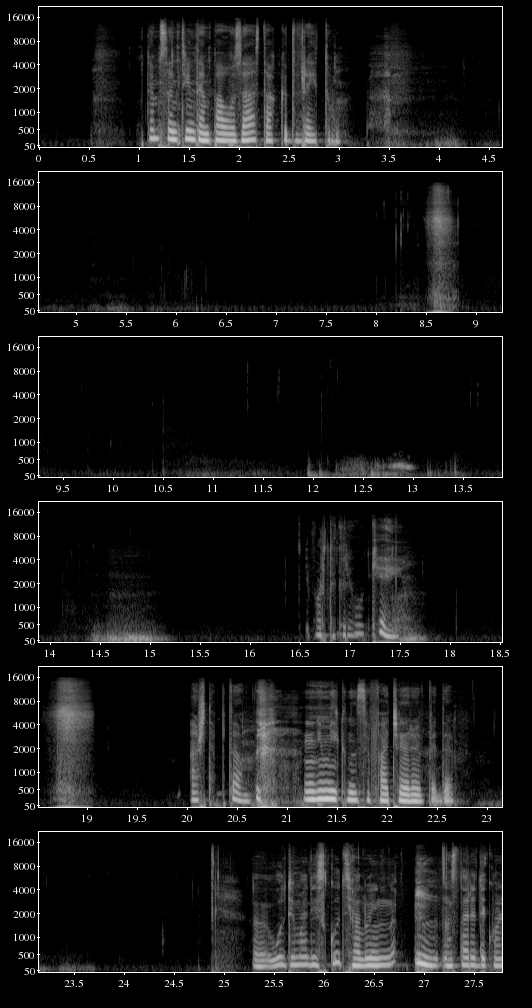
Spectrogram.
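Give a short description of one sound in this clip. A woman speaks close to a microphone, pausing between phrases.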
